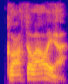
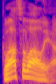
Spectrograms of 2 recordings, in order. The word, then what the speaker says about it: glossolalia: I quit from your new solo album you pronounced the name of it glossolalia glossolalia all right 2024 it's so easy to say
